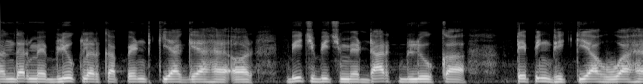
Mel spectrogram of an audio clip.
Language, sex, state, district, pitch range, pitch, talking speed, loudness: Hindi, male, Jharkhand, Garhwa, 120-135 Hz, 125 Hz, 195 wpm, -14 LUFS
